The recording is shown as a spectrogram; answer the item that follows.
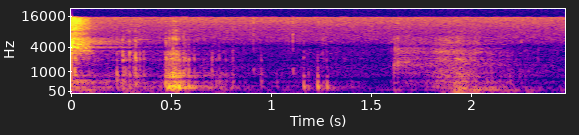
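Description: A pause at a lectern microphone: a short, throaty breath sound from the speaker about half a second in, then a few faint clicks over low room noise.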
